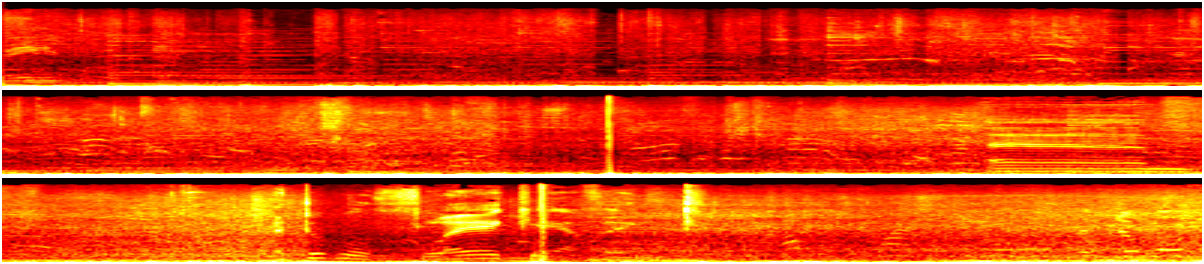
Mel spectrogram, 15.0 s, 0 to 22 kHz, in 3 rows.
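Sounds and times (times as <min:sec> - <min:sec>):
low rumble of traffic: 0:00.0 - 0:15.0.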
